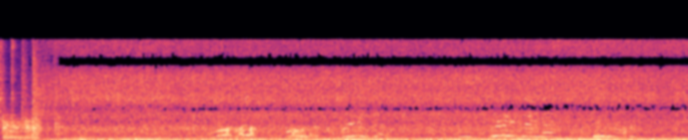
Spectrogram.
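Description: Splash-pad water running and spraying, a steady rush, with a small child's short high calls every second or two.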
